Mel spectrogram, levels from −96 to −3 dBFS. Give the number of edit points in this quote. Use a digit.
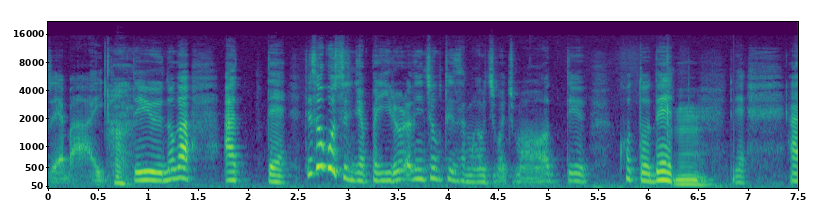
1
